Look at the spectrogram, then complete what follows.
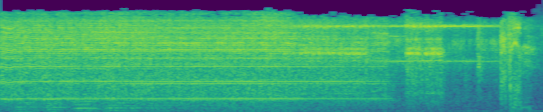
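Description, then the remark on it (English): A doorbell rings loudly and insistently, a steady, buzzing electric ring held for several seconds before it shifts in tone and breaks off with a few rattling clicks. “The ring of authority. Are you going to answer it? Open the door before he goes away.”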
